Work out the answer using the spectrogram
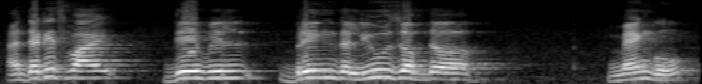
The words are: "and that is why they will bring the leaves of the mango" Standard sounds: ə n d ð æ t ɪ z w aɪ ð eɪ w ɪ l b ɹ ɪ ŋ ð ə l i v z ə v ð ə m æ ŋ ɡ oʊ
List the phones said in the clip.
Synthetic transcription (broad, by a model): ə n d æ t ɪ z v aɪ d eɪ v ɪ l b ɹ ɪ ŋ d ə l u z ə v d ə m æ ŋ ɡ oʊ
